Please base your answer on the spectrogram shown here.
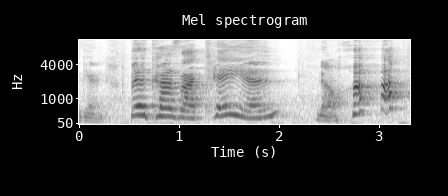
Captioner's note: laughs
